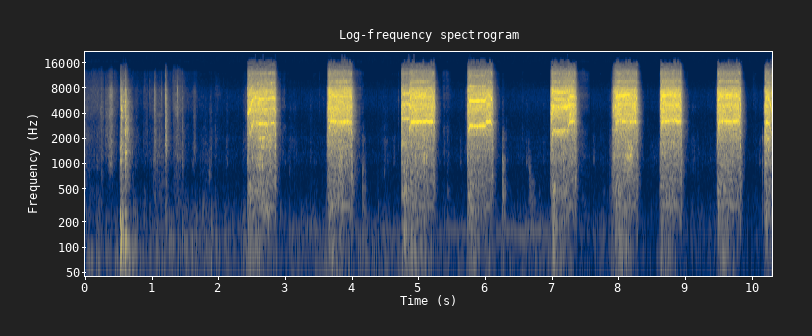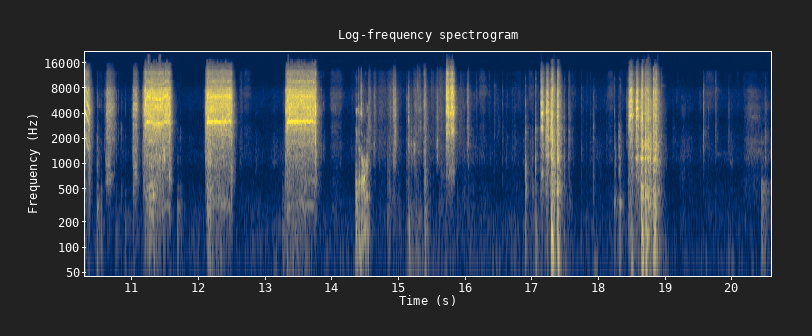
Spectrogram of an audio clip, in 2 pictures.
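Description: A power drill driving new screws into a mesquite table top, heard as about a dozen loud, separate whirring bursts of around half a second each with short gaps between, close by, followed by a few softer, shorter bursts and handling clatter.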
